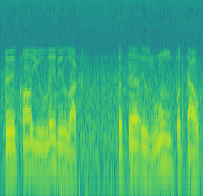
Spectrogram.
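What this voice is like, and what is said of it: Marlon Brando impression. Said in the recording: “my impersonation of Marlon Brando in Guys and Dolls as Guy Masterson”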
